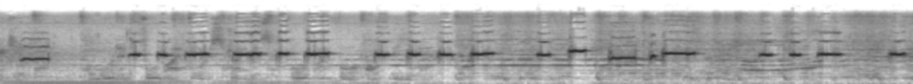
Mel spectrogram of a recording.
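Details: Jingle Bells whistled by a pet cockatiel, a run of bright, steady notes repeated in quick succession with a few lower and higher steps marking the tune's phrases, soft low murmur beneath.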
